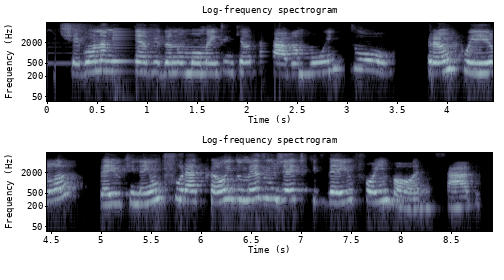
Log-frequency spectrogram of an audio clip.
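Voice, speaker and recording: A woman speaks in a high-pitched voice with ordinary pitch variation. She keeps a fairly slow pace. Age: 30s. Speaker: interviewee sharing a personal story. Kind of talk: testimony.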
